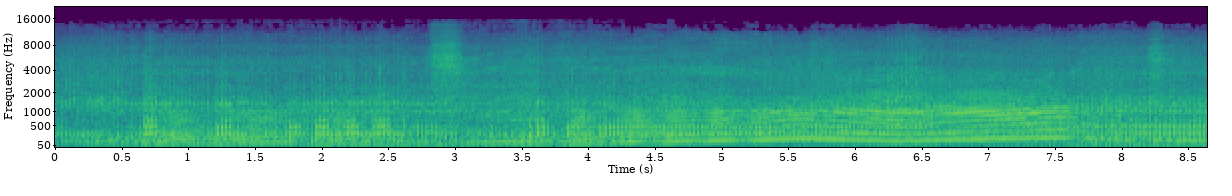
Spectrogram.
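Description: Suzuki DR-Z400SM single-cylinder motorcycle engine under way at road speed, over rushing wind. About halfway in its pitch climbs as it accelerates, dips briefly, climbs again, then falls off right at the end as the throttle is eased.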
